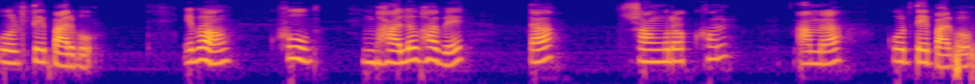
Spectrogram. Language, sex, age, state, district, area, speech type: Bengali, female, 18-30, West Bengal, Birbhum, urban, spontaneous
